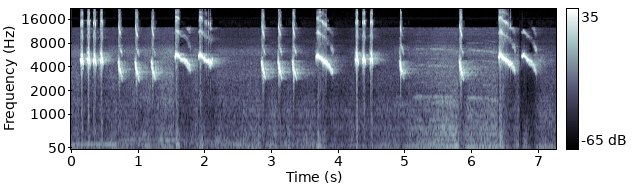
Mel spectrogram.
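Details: Konin singing energetically, meant to provoke other birds: sharp high chirps, quick clusters of clicking notes and downslurred whistles, bursts every half second or so, with a low hum underneath.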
